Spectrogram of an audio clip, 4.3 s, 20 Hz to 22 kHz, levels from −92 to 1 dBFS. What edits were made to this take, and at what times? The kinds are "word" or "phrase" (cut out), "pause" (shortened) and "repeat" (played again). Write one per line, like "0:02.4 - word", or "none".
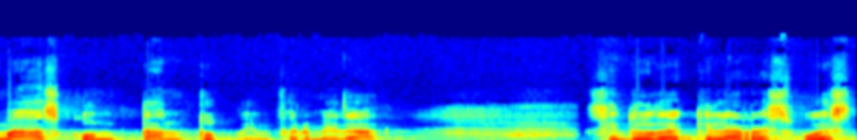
0:01.2 - word
0:02.9 - pause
